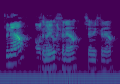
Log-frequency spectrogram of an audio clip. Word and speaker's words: Finau: Finau. Finau.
